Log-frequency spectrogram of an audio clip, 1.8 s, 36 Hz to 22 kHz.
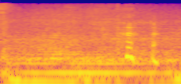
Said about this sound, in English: Yeah, just so you guys can hear it, but we hear this, like, every 5 minutes. Every 5 minutes. And... The car passes by. And I'm always, and you know, they always pass by like super fast too.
